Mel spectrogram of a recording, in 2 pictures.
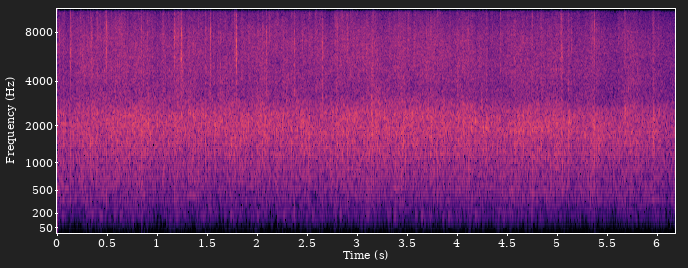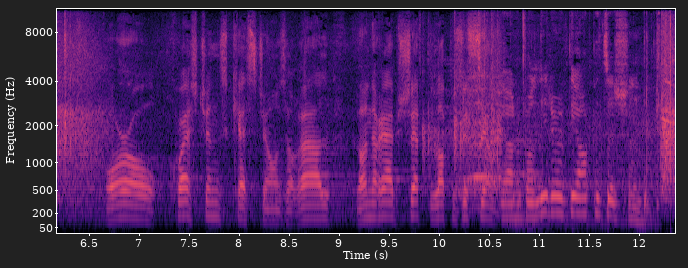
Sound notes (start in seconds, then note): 2.6 applause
